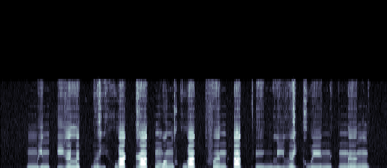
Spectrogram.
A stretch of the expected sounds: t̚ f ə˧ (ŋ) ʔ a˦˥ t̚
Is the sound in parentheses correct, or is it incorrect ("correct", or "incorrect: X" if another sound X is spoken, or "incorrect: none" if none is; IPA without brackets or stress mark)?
incorrect: n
